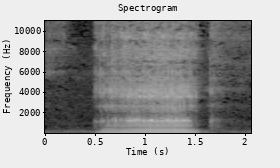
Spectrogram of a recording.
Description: indian man snoring sound asmr soud problem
